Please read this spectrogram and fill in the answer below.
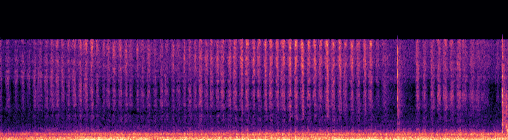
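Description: Pink crayon colouring on notebook paper: a continuous run of scratchy back-and-forth rubbing strokes, heavier for a moment about seven seconds in.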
